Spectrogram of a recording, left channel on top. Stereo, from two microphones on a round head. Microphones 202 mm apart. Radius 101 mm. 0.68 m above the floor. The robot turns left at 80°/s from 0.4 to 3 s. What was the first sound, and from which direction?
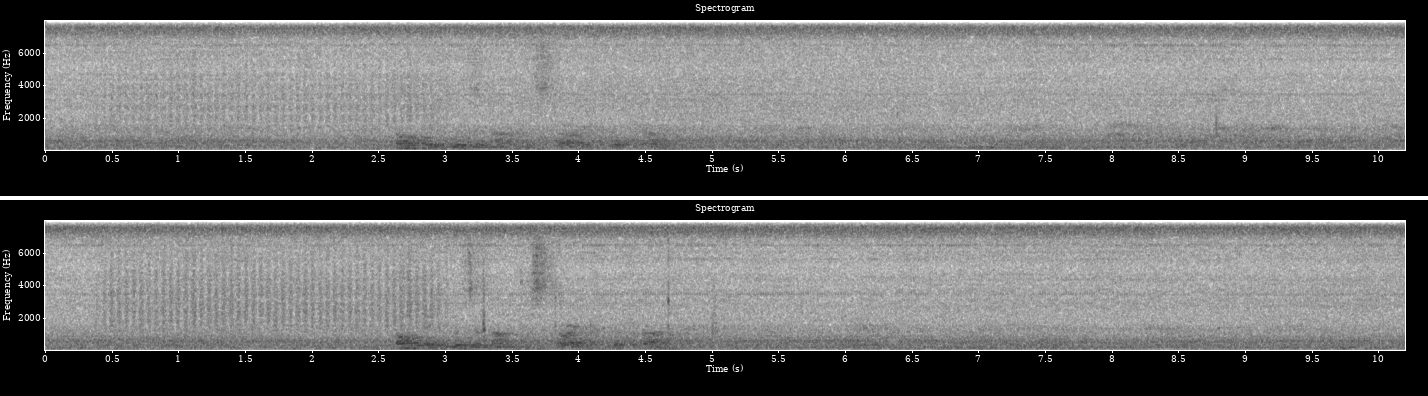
A man speaking, 10° right.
